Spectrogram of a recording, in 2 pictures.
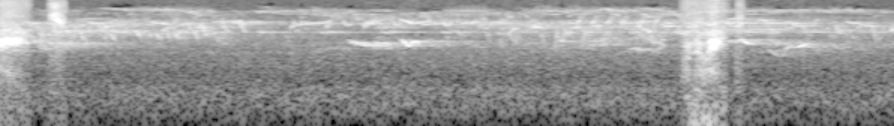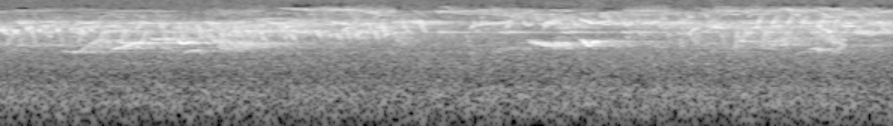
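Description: Faint birdsong from several small birds, with quick chirps and trills throughout. A single short thump comes a little before the middle.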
